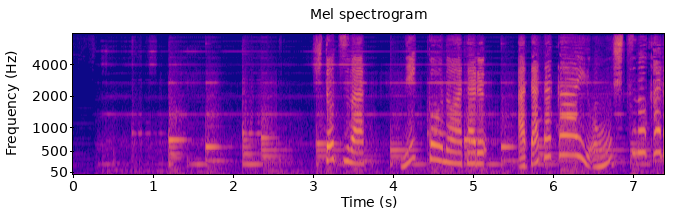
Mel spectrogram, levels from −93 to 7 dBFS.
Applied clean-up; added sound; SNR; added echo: neural separator model SepFormer DNS4.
